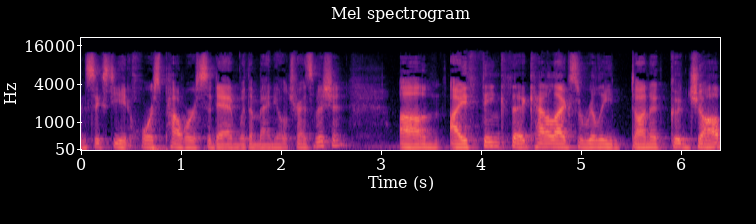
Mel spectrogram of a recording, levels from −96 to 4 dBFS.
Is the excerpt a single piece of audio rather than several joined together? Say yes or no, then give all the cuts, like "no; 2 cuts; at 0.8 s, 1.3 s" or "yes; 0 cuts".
yes; 0 cuts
